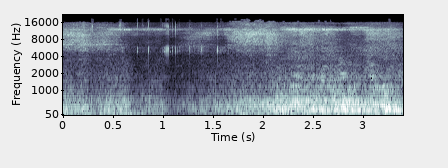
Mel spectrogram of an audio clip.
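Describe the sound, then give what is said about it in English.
A train arriving at a station: a loud, continuous rumble of wheels on rails with a high, thin squeal running throughout, growing slightly heavier in the second half. “All right, my train's arriving, so I'm going down”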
